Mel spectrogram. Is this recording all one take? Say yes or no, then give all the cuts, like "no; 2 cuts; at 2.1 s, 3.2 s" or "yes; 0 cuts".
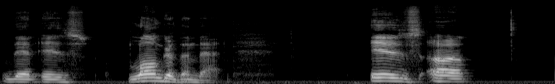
yes; 0 cuts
